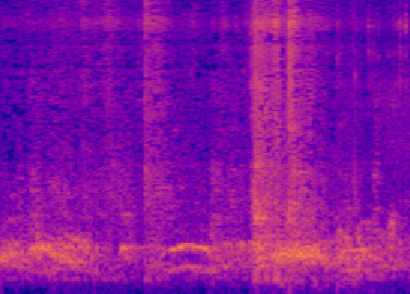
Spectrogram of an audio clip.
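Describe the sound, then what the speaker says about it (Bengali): Jhuma pigeons coo steadily at close range, low throaty rolling calls repeating through the whole stretch with a few rustles and flutters, no voices over them. "রাখেন এটার সাথে আর একটা ঝুমা কবুতর ছেড়ে দেই।"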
